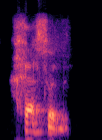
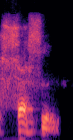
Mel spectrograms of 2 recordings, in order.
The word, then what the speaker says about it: chesed: So next week, we'll pick up with chapter 24, and the theme of that is chesed. It's guttural, pronounce it correctly, chesed.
